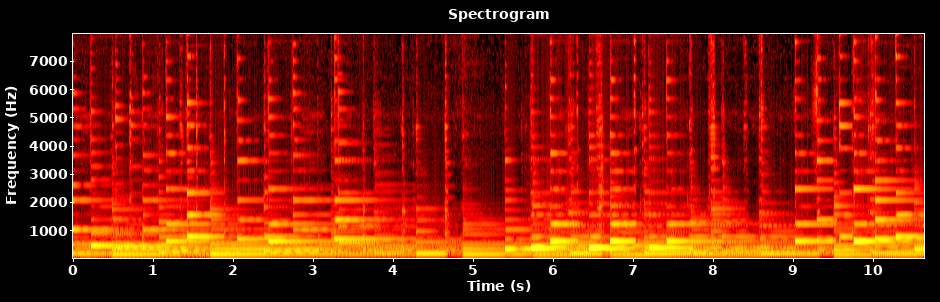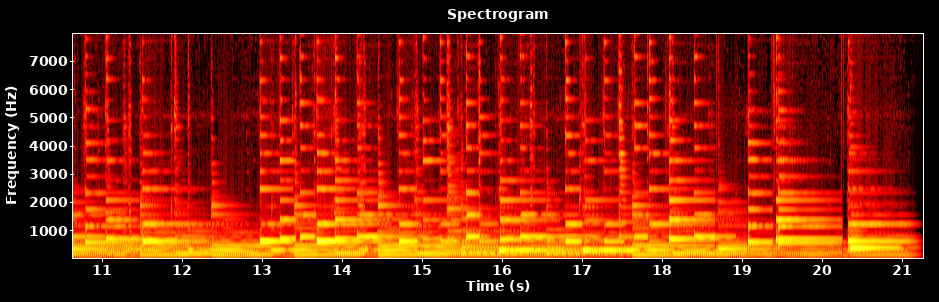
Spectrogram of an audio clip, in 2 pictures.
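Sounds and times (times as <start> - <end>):
harp: 0.0 - 21.2.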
